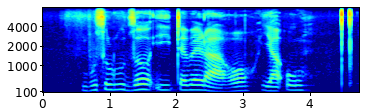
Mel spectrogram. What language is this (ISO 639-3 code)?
ven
